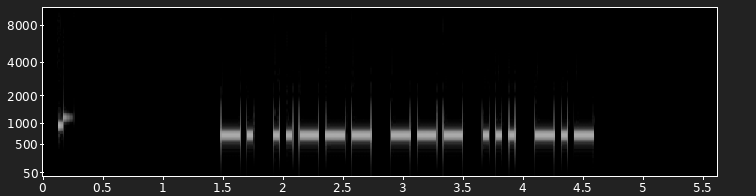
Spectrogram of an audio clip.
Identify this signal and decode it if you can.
Morse code, heard as a keyed tone, about 22 wpm, 700 Hz. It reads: N2OSK
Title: USA Call Signs 22wpm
